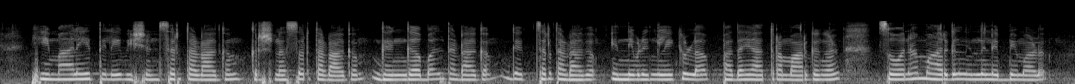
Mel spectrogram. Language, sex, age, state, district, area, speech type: Malayalam, female, 18-30, Kerala, Thrissur, rural, read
